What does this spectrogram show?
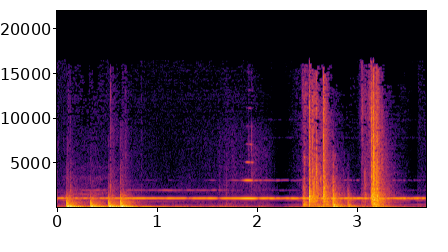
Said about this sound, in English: Abigail was quicker and rapped on the smooth white surface of the door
